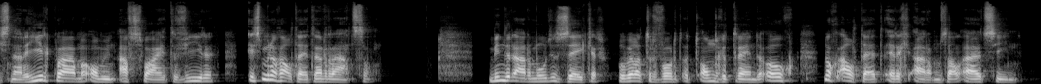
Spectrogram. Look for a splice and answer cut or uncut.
cut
